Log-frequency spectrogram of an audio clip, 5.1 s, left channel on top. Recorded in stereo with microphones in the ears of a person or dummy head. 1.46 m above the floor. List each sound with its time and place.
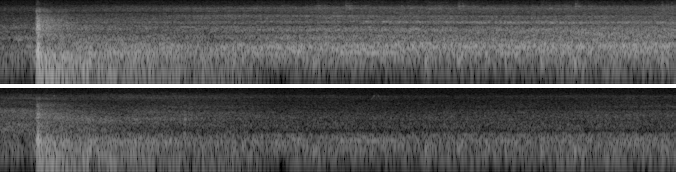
0.3 s an explosion: 60° left (ahead or behind), 0.5 m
